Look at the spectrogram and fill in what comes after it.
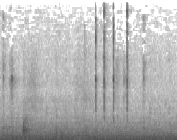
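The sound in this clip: Clicks of a computer mouse, a few quick, sharp clicks bunched close together over a steady low hum.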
